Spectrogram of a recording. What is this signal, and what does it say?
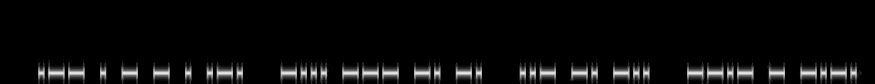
Morse code, heard as a keyed tone, about 24 wpm, 530 Hz. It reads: WETTER BONN UND QTC
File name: daily / 23wpm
